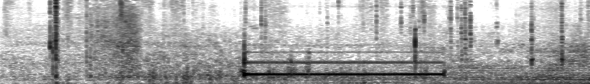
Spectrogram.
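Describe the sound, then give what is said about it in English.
A single two-second telephone ringback tone sounds over a phone line as a call is placed that goes unanswered, a steady, fairly loud electronic buzz-tone that starts abruptly and cuts off, with low background rumble around it. “Let me get him on the phone, man. It's ringing. It's ringing right now.”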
